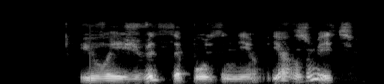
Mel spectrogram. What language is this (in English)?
Kabyle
